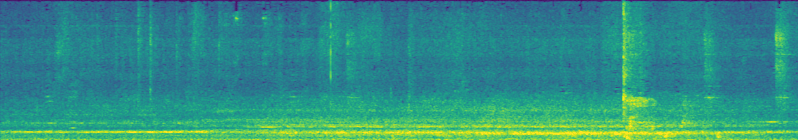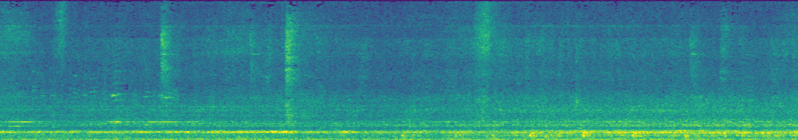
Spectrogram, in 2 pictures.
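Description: Intercity passenger train running at speed, heard inside the coach: a steady rumble of wheels on the rails with a faint steady whine, and a single sharp click about six seconds in.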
